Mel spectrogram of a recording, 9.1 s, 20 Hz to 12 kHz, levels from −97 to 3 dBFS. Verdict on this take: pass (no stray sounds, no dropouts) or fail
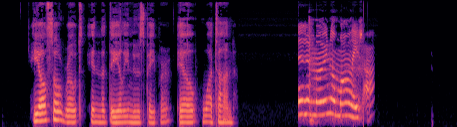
fail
